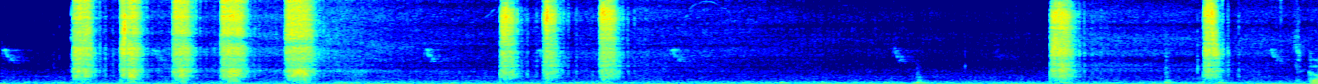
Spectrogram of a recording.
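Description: Cleaner sprayed onto a Fasco Artic Air box fan blade in short hissing bursts. A quick run of five, a group of three, then two more spaced apart, with quiet gaps between.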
